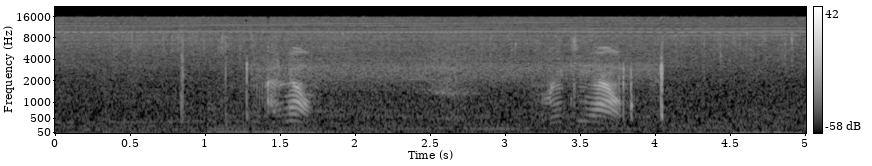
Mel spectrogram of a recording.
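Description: A man's voice crackles over a radio.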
